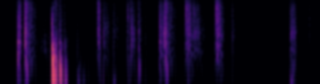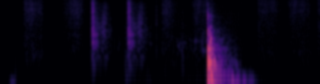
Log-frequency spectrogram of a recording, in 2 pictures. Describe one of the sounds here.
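A block is placed with a short thud.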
